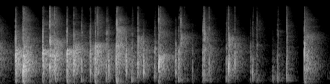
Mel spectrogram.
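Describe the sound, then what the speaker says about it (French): A small group of people clapping together at a casual get-together, with around a dozen sharp, close claps in a loose, uneven rhythm over a few seconds. "Il faut l'applaudir."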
